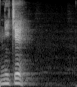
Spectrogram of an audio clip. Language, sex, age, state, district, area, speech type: Hindi, male, 30-45, Madhya Pradesh, Betul, urban, read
